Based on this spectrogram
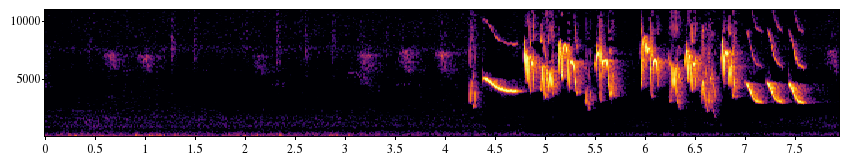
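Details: Yellow-fronted canary, or green singing finch, singing a bright, high phrase of whistled sweeps and rapid buzzy trills that starts after a faint stretch with low background noise, then repeated downslurred whistles near the end.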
